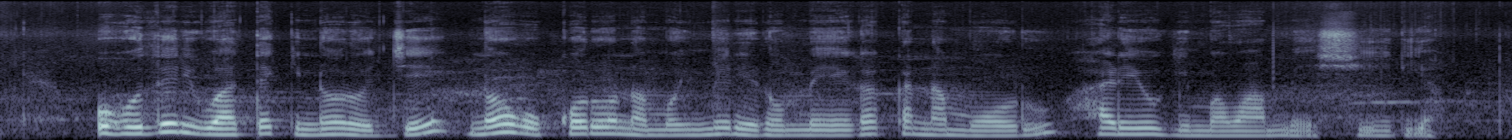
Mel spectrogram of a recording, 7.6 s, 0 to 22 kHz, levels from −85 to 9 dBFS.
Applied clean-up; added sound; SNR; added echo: none; none; none; none.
